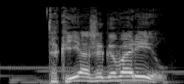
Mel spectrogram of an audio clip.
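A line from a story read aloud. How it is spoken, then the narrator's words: Exclaimed. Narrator (Russian): воскликнул граф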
